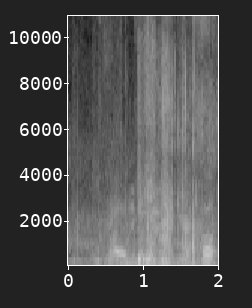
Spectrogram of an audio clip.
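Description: A man's voice exclaiming, with a short burst of clicks and noise about a second in.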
